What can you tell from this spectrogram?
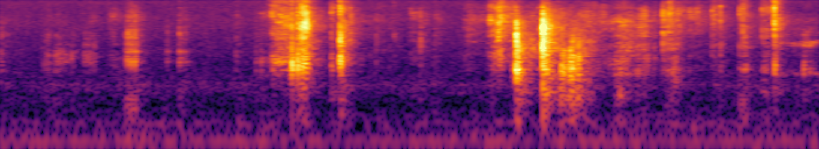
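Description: Page of a hardcover picture book turned by hand: the paper rustles and crackles in two short bouts, about two seconds in and again about three and a half seconds in.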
